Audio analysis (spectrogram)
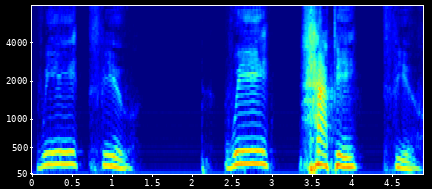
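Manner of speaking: slow, solemn close of a stage monologue, pitch sinking; Henry the Fifth. Acted. King to his outnumbered troops, slow solemn oration. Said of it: "he needs to inspire his troops to fight".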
